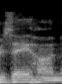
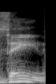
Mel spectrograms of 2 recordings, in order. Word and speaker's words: Zeihan: His name is Peter Zeihan. I don't know if you've ever heard of him. I have heard of him, and Zeihan. okay. I think he's pronounced Zane, actually.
